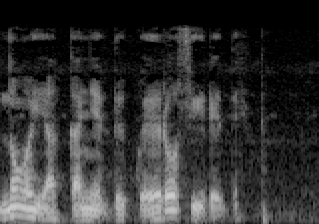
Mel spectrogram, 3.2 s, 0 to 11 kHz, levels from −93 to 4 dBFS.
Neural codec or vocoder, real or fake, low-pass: none; real; 7.2 kHz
